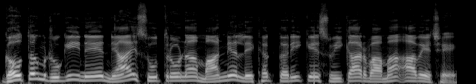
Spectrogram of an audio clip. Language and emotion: Gujarati, neutral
